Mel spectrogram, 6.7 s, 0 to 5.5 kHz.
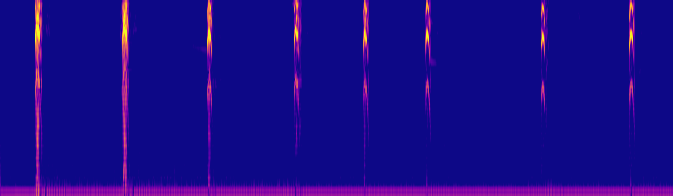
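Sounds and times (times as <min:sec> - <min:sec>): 
faint low hum: 0:00.0 - 0:06.7
prairie dog sharp high yipping barks: 0:00.3 - 0:00.6, 0:01.2 - 0:04.5, 0:05.4 - 0:06.5.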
